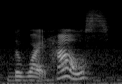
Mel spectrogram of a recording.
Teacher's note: president of the united states when i say the white house i'm stressing the word house i'm saying it longer louder or with more emphasis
